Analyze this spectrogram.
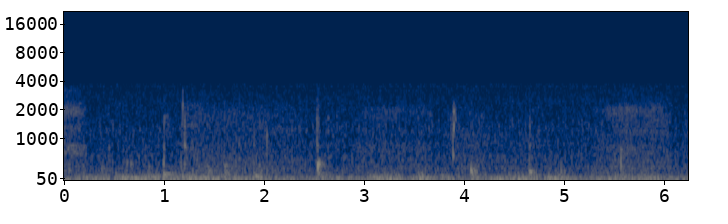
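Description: Faint low rumble with scattered small knocks and clicks: water lapping against a small boat's hull at sea.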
